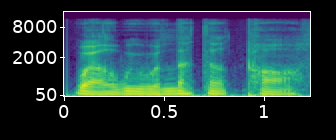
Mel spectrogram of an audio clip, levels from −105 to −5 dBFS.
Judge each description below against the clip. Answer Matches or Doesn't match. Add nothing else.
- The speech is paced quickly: Matches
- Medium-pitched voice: Doesn't match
